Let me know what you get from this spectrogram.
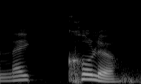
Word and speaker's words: Nightcrawler: Euh, Nightcrawler. – Voilà, tu le prononces mieux que moi.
